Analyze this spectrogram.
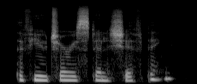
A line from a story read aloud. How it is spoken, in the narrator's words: Jen asked softly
